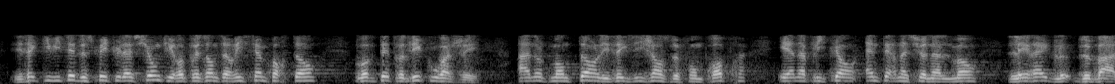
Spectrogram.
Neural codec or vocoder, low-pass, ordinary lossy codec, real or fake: none; 7.2 kHz; AAC, 16 kbps; real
